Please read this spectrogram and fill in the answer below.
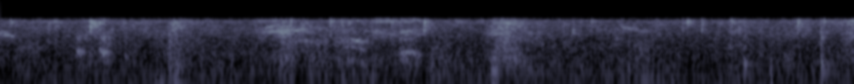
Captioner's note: real crying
